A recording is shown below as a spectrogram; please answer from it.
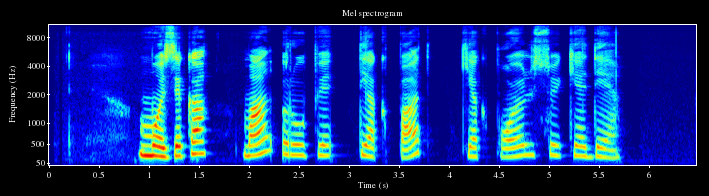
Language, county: Lithuanian, Vilnius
